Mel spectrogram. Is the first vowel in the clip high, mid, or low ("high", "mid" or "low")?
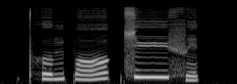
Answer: high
